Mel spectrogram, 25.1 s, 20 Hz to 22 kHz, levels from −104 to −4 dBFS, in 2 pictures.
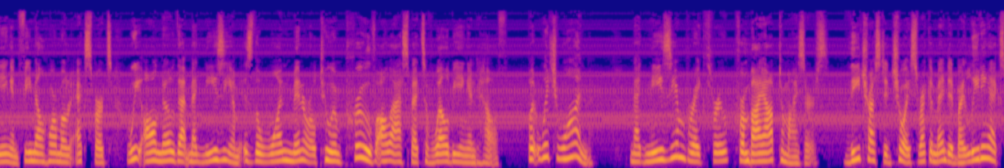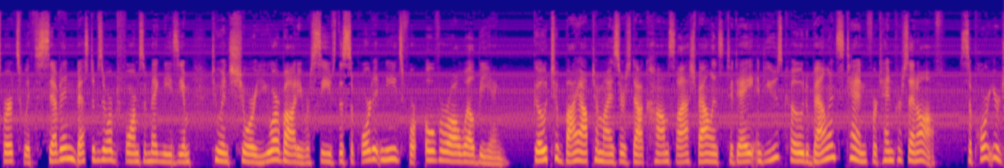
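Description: Timecode bleed runs under the speech for the whole clip: a steady chirping warble, well below the voice, switching between tones near 1 and 2 kHz. Linear timecode at a 29.97 frames per second rate has leaked in from an adjacent track or cable.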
